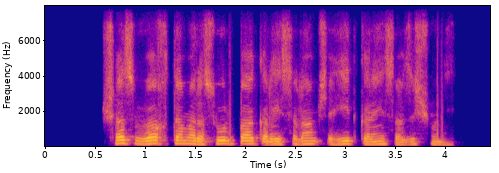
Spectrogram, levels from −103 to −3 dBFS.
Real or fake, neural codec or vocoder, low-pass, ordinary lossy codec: real; none; 7.2 kHz; Opus, 16 kbps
